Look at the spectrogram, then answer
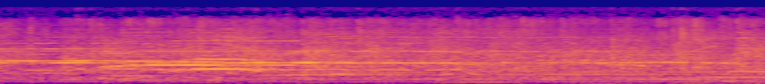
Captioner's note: crowd cheers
